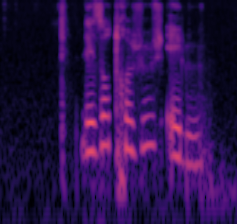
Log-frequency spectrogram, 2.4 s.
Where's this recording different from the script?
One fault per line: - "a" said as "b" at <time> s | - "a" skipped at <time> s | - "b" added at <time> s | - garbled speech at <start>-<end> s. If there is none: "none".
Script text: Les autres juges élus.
none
